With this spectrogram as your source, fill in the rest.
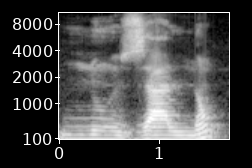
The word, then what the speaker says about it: nous allons: Okay, that's why I'm making the liaison. I'm saying nous allons.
